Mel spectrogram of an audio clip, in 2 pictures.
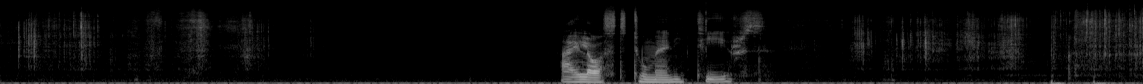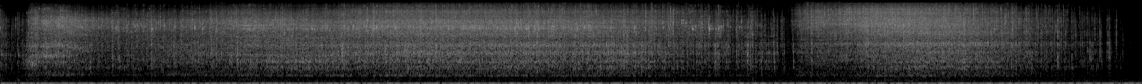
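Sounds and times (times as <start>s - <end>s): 
rainstick grains pattering: 0.0s - 3.2s, 8.4s - 22.8s
speech: 5.6s - 7.7s.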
